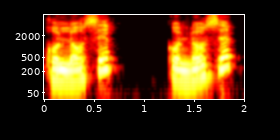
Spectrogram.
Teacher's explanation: si lo leemos como e r al final y decimos algo como coloser, coloser sería más acento austríaco, ¿verdad? Ya debemos de ir tomando en cuenta que cuando algo termina con er, el alemán estándar no utiliza el sonido de la R.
